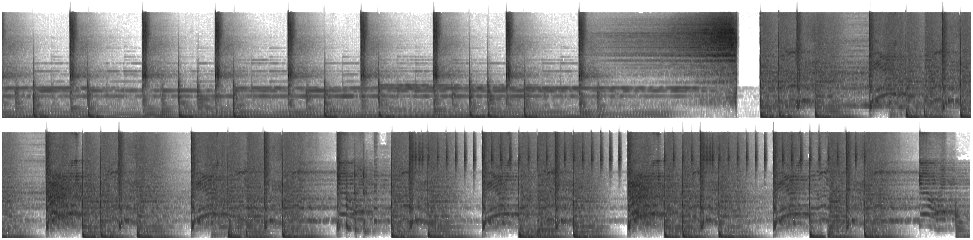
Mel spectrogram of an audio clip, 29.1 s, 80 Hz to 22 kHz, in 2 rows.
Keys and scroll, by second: 2.4 r, 3.5 p, 9.1 space, 10.3 m, 10.8 Up, 11.5-12.8 typing, 17.0 l, 18.2 1, 18.5 0, 18.9 Return, 25.7 space, 27.0 s.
